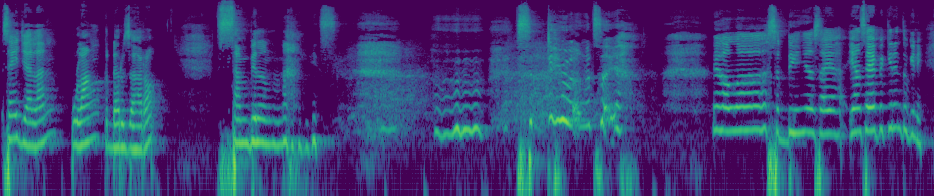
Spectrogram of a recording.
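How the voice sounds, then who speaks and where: High-voiced woman preacher telling stories. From Indonesia. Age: 40s. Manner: animated, self-mocking storytelling with laughs. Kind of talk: storytelling religious talk.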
